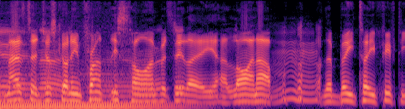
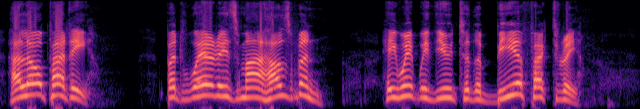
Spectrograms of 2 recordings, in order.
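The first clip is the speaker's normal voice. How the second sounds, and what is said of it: Put-on Irish accent. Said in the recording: “A bit of Irish joke... Accents”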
